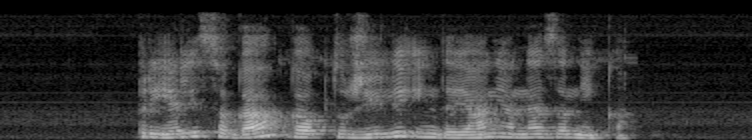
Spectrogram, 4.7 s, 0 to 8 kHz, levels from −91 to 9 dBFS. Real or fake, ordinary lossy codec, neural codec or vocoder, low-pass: real; none; none; none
